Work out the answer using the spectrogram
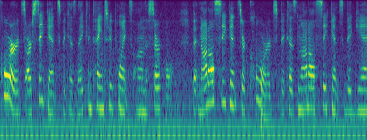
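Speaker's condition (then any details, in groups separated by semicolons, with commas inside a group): No condition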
